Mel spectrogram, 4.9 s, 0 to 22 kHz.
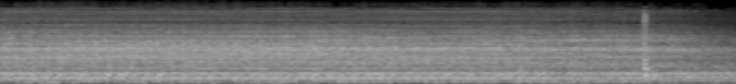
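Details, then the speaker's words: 1999 Dodge Ram 3500 flatbed, 5.9 L V8, 79,000 miles, no-start with apparently no spark. With the engine off, a module gives a steady electrical buzz and low hum whenever the battery or jump box is connected. "So it any any time that the battery is connected, that thing is uh making that sound."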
